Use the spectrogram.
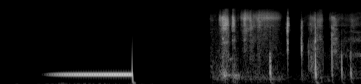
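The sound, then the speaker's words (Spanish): A single steady, mid-pitched telephone ringing tone on a call to someone who does not answer lasts just under a second and ends with a click. A stretch of crackling, rustling line noise follows, with no voices. “Así es que vamos a llamarle.”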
